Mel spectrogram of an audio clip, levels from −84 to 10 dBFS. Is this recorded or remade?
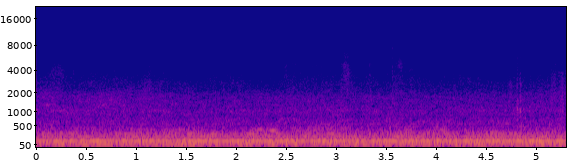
remade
